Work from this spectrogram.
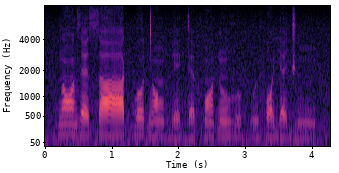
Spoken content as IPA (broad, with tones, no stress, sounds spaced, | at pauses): d ɔ̃˦ z ɛ˧ s aː˧ ɡ͡b o˦ d ɔ̃˨˦ ɡ͡b e˨ ɡ ɛ˨ f ɔ̃˦ ɗ ũ˦ ɣ u˧ kʷ ɨ˨ f ɔ˧ j ɛ˧ d͡ʒ ĩ˨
